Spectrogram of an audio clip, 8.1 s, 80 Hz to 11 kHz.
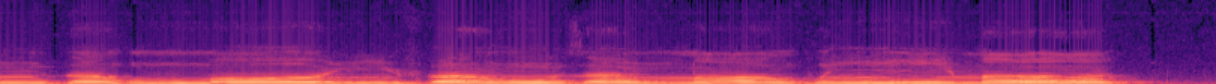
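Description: A man's solo Quran recitation in melodic tajweed style: long held notes sliding between pitches in three or so drawn-out phrases with short breaths between, stopping about seven and a half seconds in. An old 1950s recording, leaving a faint hiss once the voice stops.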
